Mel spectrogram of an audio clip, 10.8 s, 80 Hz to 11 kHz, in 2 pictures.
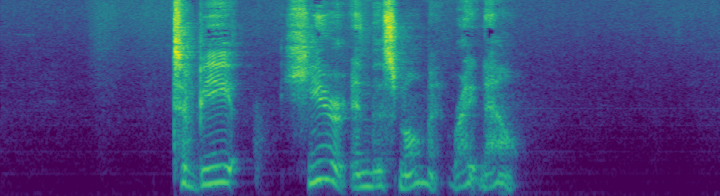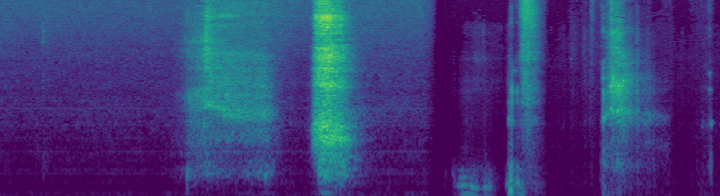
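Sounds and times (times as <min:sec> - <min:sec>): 
speech: 0:01.4 - 0:04.0
group of people taking a quick breath together: 0:06.8 - 0:08.2.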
